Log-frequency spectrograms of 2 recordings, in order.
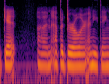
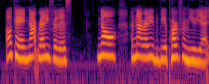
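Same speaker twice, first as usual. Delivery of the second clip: higher and louder, pleading; desperate plea; 7 semitones higher, 6 dB louder than usual. Retold or imitated. Mother pleading with her baby, higher and louder. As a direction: beg to hold on a little longer.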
